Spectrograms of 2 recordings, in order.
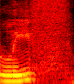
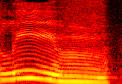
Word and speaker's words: leave: with a voiced V no it's not leaf with an unvoiced F I should have said leave with a voiced V sound she just received her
